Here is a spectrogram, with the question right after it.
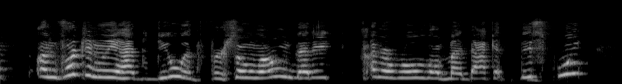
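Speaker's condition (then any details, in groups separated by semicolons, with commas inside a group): Cerebral palsy; spastic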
